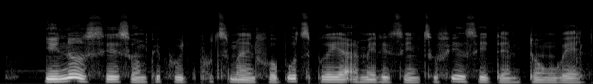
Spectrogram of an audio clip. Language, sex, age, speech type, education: Nigerian Pidgin, male, 15-29, spontaneous, tertiary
